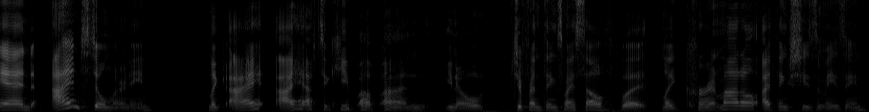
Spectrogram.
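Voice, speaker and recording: On a very clean recording with a silent background, a woman with an ordinary speaking voice talks at a fairly slow pace and medium pitch in an American accent, with ordinary pitch variation. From US Midwest, Milwaukee. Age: 60s. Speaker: model and confidence coach. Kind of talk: interview.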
